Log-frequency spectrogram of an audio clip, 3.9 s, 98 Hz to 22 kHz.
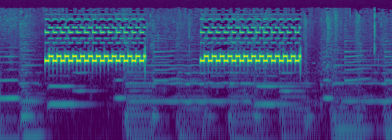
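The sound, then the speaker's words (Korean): A telephone without caller ID, in 2010, rings with a telemarketing call in two long, bright, electronic trills of about a second each, separated by a short pause, with a steady high pitch and faint background music underneath. “아, 그때도 지금처럼 텔레마케팅이 진짜 많았는데 그때는 어디서 전화가 온 건지 알려주는 기능이 없어서 일단 받아봐야 했죠.”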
